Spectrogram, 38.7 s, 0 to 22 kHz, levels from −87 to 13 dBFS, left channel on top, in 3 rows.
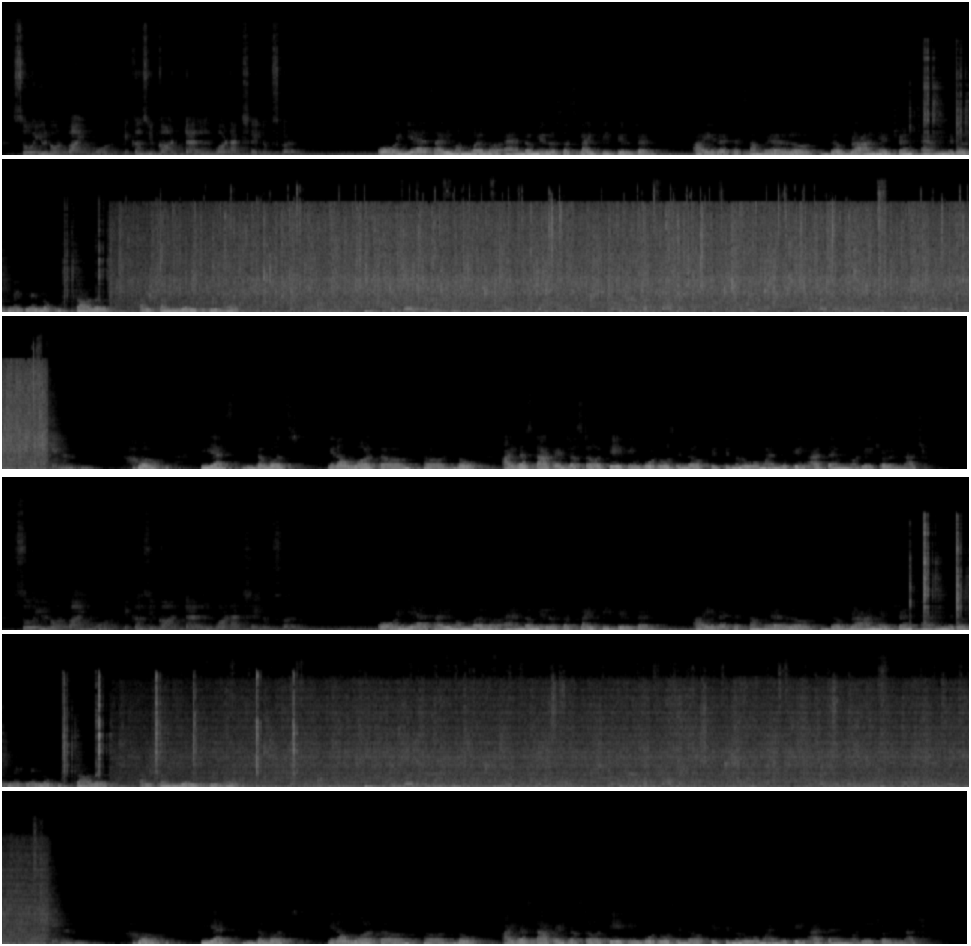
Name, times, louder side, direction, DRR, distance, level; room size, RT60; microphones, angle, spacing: voice 1, 0.2-4.0 16.8-17.6 18.0-27.0, left 3 dB, 55° left, 5 dB, 3.4 m, -56 dB
sound 1, 2.0-20.1, equal, 10° left, 2.4 m, -61 dB
voice 2, 5.0-8.7 9.2-14.3 14.7-16.1 27.5-28.1 28.4-29.6 30.1-32.1 32.5-38.1, left 2 dB, 35° left, 11 dB, 0.9 m, -40 dB
sound 2, 12.1-12.4 12.7-12.8 13.7-13.8 14.2-14.3 15.0-15.1 15.4-15.5 16.3-16.4 16.8-16.9, right 13 dB, 70° right, 1.9 m, -42 dB
sound 3, 14.3-26.4, left 6 dB, 70° left, 2.7 m, -44 dB
24.0 x 19.0 x 6.4 m, 0.68 s
head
